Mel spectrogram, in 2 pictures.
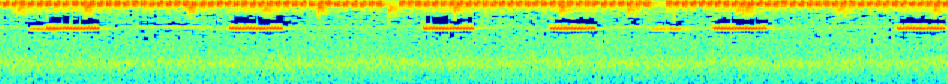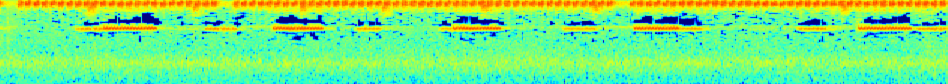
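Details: Crickets chirping at night for sleep relaxation: an unbroken shrill high trill plus lower, clipped chirps repeated close to once a second, some doubled, with occasional short dips in the background drone.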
